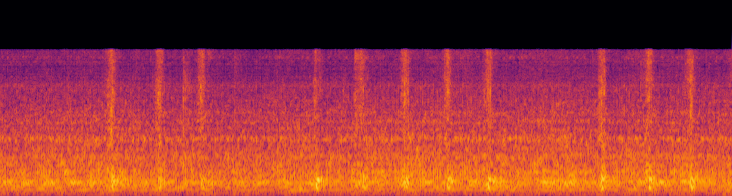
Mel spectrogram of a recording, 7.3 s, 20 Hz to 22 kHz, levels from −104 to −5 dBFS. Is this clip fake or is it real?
fake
